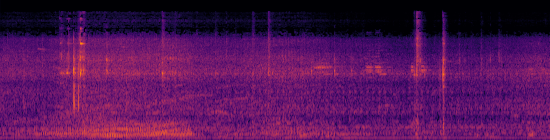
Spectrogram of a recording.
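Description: Sharp metal clicks and light rattling from a chainsaw chain and guide bar being handled and fitted onto the saw's sprocket, a few clicks about a second and a half in and two more near the end, over a steady low hum.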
